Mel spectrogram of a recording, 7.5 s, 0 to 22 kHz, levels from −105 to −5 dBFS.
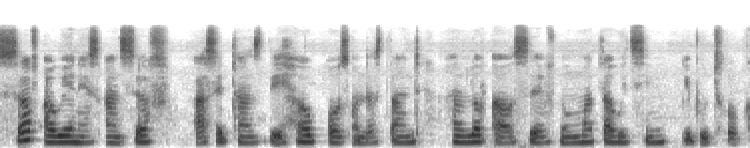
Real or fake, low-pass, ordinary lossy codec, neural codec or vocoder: real; none; none; none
